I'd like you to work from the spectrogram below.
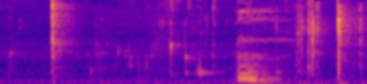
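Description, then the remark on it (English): A quick sip of water: a few small wet clicks of the lips, then a short low gulp in the middle and a final sharp mouth click, all fairly quiet with no talking. “sorry, let me get some water real quick and then I'll read it.”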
